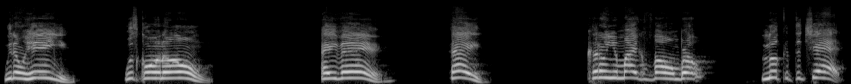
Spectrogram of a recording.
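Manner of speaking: very high, loud mock heckling; high-pitched pestering voice; complaining chat viewers. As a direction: squeal at the streamer as an annoyed audience. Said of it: "y'all like".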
